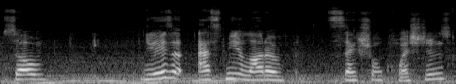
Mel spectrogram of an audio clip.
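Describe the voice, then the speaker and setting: A woman chatting casually and haltingly to viewers in slangy, informal speech while eating, sometimes with her mouth full. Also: a little high. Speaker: mukbang vlogger. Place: open-top Jeep outdoors. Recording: clear car and outdoor ambient noise.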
